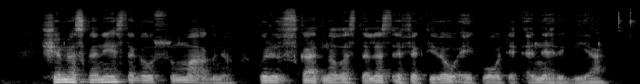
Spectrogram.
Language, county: Lithuanian, Vilnius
